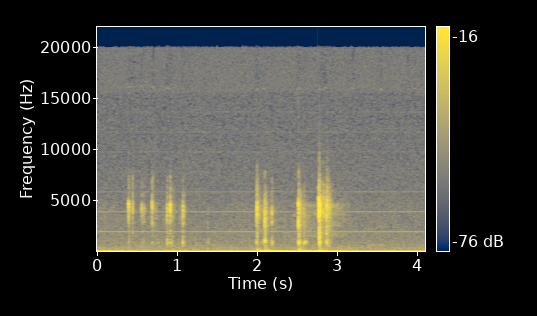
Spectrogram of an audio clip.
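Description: A computer keyboard is typed on in short bursts of quick close keystrokes, a brief cluster, a pause, then another flurry, with no talking.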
